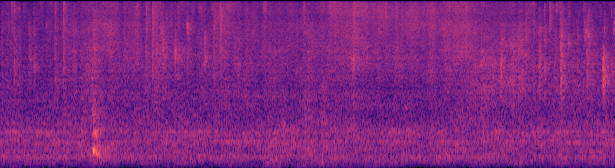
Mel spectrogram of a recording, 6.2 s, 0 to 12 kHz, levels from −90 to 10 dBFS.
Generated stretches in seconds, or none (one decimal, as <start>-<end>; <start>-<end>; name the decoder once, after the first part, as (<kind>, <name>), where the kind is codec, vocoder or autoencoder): 0.7-1.4 (codec, SNAC); 2.2-5.3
